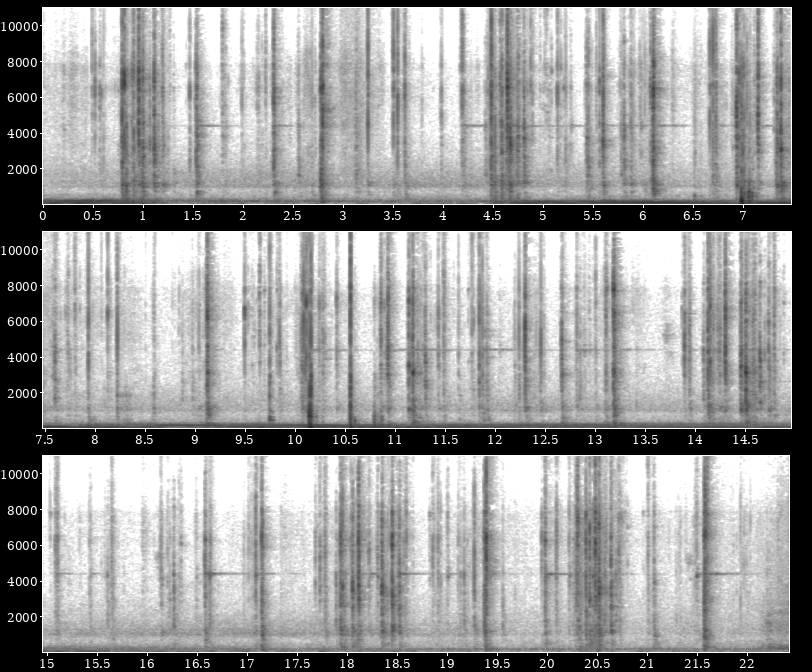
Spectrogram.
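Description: Irregular light clicks and taps of the metal latch needles and a hand-held transfer tool on a domestic flatbed knitting machine, as stitches are moved from needle to needle to form lace eyelets.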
